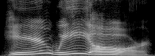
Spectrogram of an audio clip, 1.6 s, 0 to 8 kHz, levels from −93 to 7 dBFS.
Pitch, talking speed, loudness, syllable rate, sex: 260 Hz, 115 wpm, -15 LUFS, 3.5 syllables/s, female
